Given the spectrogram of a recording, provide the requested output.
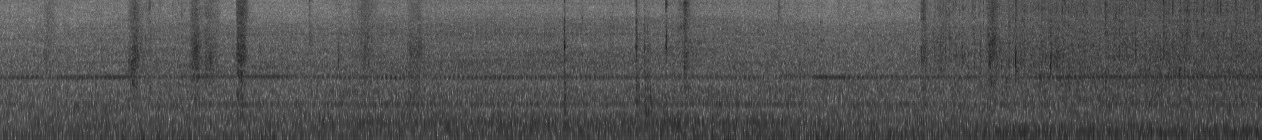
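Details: Exhaust hood fan running right after its belt was put back on during HVAC service: steady, even fan roar with a faint constant whistle and no knocking, squealing or grinding. Normal operation.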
